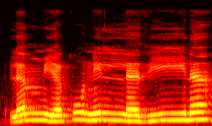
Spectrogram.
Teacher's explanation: ذال کو یا سے ملائیں گے، یا کو ایک الف کے برابر کھینچ کے پڑھیں گے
